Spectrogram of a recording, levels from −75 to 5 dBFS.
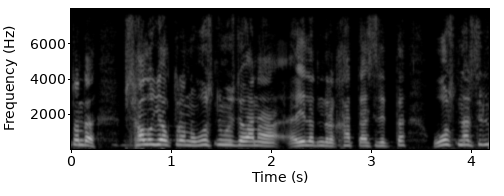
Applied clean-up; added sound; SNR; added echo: none; none; none; none.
